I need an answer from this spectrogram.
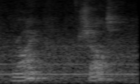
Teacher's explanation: perhaps slightly aspirated, in particular in final position, when not glottal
